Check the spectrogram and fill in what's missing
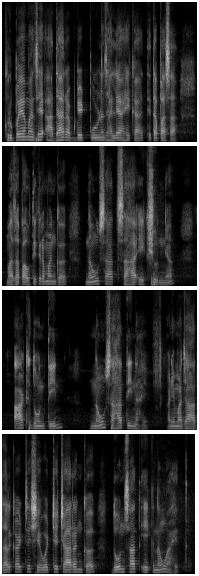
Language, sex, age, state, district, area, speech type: Marathi, male, 30-45, Maharashtra, Pune, urban, read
